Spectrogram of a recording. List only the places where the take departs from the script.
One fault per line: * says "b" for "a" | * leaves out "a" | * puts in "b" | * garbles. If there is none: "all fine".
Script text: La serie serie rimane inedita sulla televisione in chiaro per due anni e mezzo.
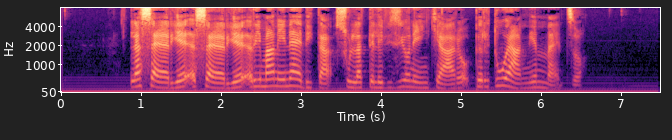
all fine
